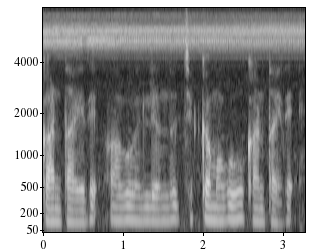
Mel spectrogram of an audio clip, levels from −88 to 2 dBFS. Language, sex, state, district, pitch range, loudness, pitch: Kannada, male, Karnataka, Koppal, 125-140 Hz, -16 LUFS, 130 Hz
